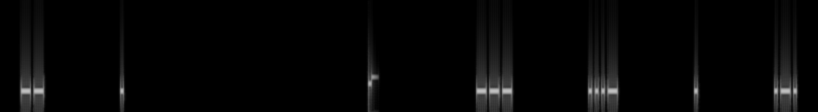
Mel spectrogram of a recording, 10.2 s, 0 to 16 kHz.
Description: Morse code, heard as a keyed tone, about 29 wpm, spaced as for 8 wpm, 690 Hz. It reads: ME OVER
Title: 8x Character Spacing - Top 300 Words - 30wpm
